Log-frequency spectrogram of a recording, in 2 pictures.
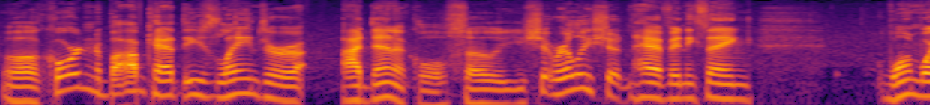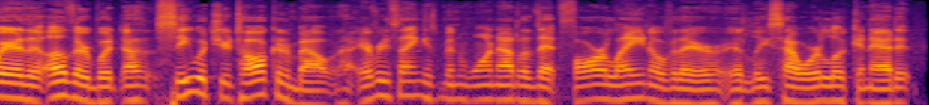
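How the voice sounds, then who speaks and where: Clear-voiced man calling truck races. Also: medium pitch, fairly quick. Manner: chatty, laughs easily, excitable on crashes. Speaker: race commentator. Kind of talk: play-by-play commentary. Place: commentary booth at a fairground track.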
